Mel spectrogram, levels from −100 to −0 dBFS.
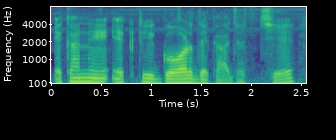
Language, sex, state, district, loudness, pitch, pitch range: Bengali, male, Assam, Hailakandi, -19 LUFS, 130 Hz, 115-135 Hz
